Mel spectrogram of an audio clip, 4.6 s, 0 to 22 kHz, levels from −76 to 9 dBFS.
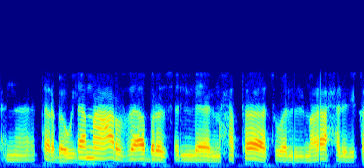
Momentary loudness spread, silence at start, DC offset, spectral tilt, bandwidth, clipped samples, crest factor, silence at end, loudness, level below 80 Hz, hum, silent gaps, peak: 9 LU; 0 s; under 0.1%; -9.5 dB/octave; 3.9 kHz; under 0.1%; 16 dB; 0 s; -17 LUFS; -60 dBFS; none; none; 0 dBFS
